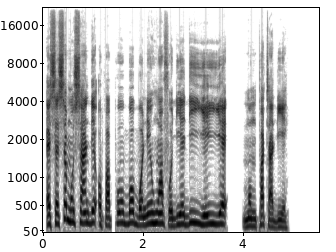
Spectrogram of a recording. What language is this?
Akan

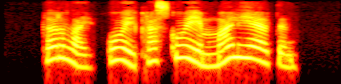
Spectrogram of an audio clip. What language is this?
Western Mari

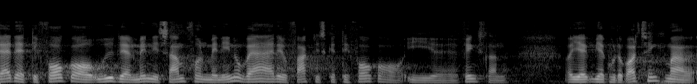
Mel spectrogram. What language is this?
Danish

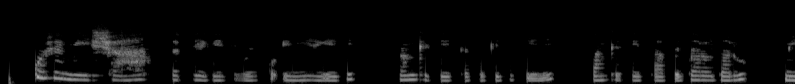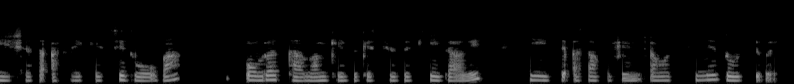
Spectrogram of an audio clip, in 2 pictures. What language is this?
Wolaytta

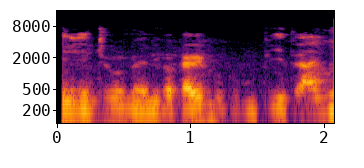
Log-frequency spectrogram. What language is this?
Swahili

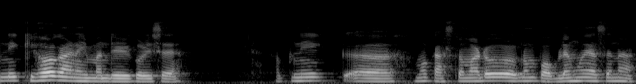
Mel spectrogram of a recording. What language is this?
Assamese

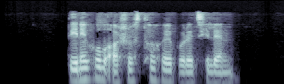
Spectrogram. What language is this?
Bangla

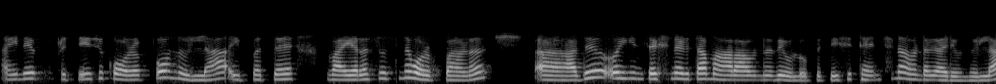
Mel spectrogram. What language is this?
Malayalam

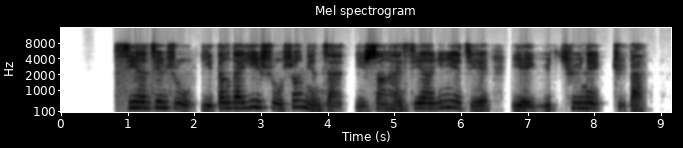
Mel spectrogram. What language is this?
Chinese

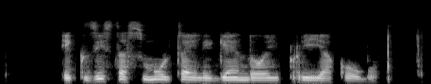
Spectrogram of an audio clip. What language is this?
Esperanto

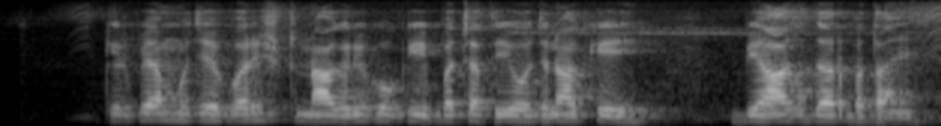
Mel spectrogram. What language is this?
Hindi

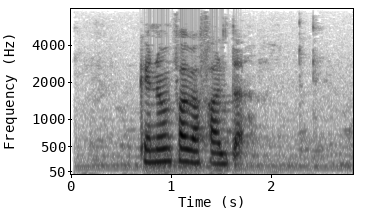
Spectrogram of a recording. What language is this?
Galician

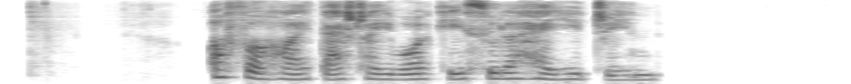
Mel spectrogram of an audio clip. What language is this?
Hungarian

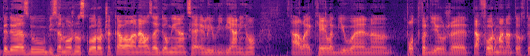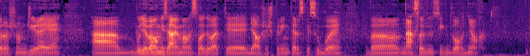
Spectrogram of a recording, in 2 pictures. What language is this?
Slovak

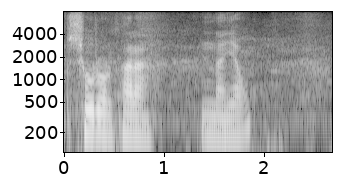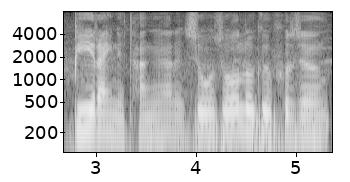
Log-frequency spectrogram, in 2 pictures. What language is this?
Bodo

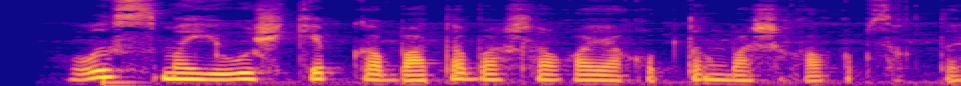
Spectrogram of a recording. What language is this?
Bashkir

